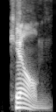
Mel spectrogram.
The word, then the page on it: kiln: American English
